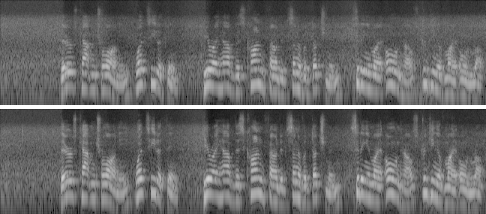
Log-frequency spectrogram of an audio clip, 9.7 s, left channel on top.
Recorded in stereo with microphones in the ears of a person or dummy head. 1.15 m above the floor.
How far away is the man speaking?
About 1.3 m.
